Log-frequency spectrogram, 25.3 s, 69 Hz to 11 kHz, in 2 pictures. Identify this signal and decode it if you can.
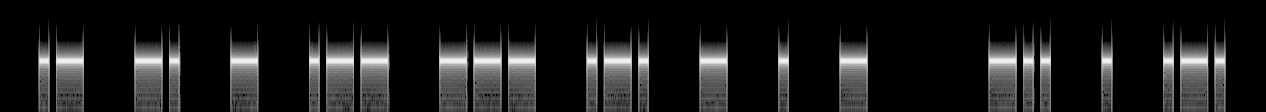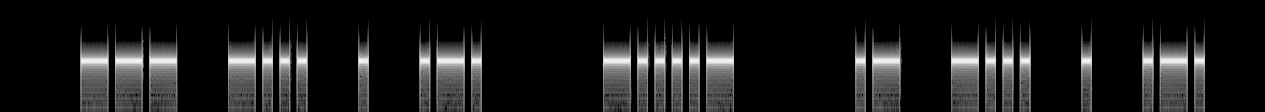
Morse code, heard as a keyed tone, about 14 wpm, spaced as for 10 wpm, 700 Hz. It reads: ANTWORTET DER OBER - ABER
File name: Morsekurs / Witze / Witz 25. Juni 2019, 50 F70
